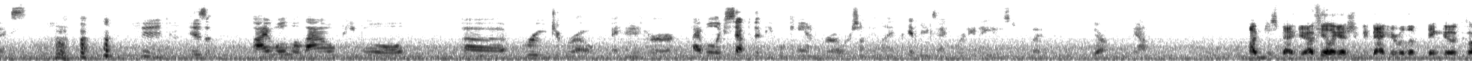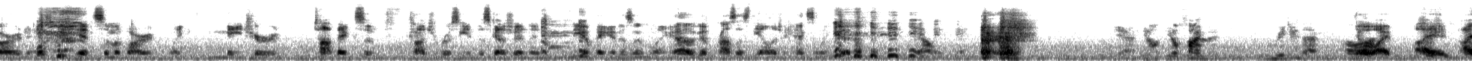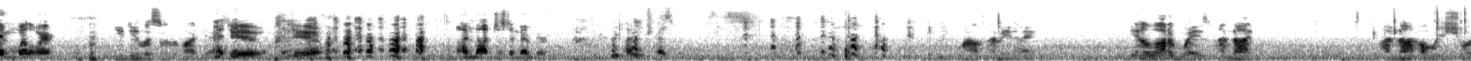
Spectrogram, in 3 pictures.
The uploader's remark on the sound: Our audio is a little odd on this episode as we figure out how to mic up three different people in the car. Sorry if it's a little unbalanced or quiet. We only have one source, unfortunately.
